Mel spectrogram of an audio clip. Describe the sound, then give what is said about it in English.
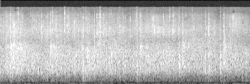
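A church audience gives Jesus a hand clap of praise, a steady wash of many hands clapping at even loudness for a couple of seconds with no voices standing out. “And I want to give Jesus a hand clap of praise right now because the Holy Spirit lives in us as believers today.”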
